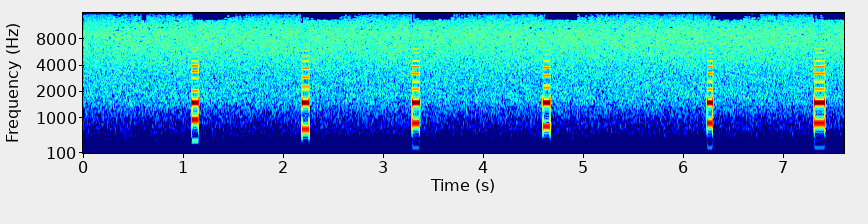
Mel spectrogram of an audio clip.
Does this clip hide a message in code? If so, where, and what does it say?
Yes: DTMF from 1.1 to 7.4 s, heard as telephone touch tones, dialled by hand, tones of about 80 ms. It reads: # 3 9 6 9 9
